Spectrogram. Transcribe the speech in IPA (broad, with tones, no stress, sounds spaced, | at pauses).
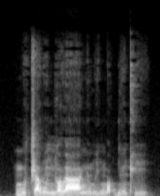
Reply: m u˦ t͡ʃ a˨ w ũ˦ ɲ ɔ˦ l aː˨ ŋ ɪ˦˨ m i˦ ŋ ɔ˨ ɡ͡b ĩ˦ kʼ i˦˨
